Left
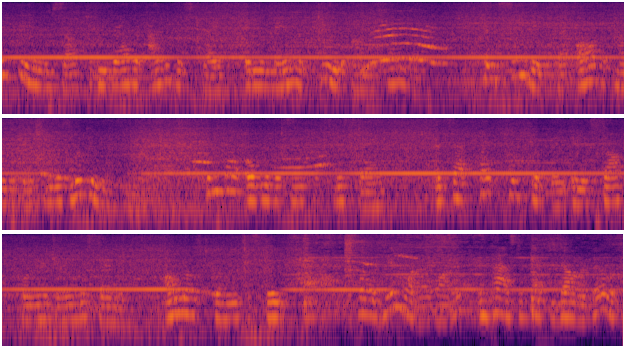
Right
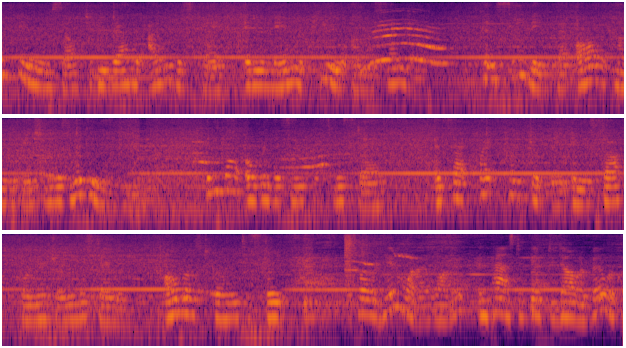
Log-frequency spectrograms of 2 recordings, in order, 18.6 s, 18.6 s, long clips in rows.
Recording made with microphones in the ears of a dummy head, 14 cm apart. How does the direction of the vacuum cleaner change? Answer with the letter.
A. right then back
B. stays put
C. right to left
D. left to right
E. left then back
A.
